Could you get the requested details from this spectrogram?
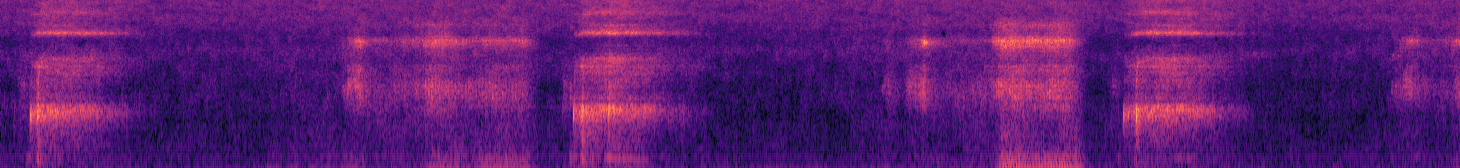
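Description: Slow snoring in sleep, about three rasping snores with softer breaths between, roughly fourteen breathing sounds a minute.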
